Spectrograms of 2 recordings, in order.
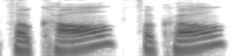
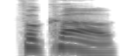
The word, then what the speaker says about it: Foucault: I don't know how to pronounce it. I've only seen it written down. Foucault. Foucault.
